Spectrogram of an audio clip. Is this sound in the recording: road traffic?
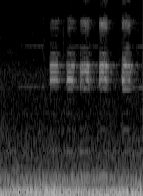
yes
